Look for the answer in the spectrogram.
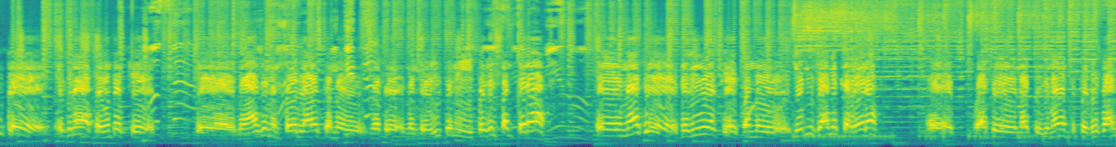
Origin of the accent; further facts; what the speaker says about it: Sonora, Mexico; born there; nace precisamente ahí en el pueblo de Ofreta, Sonora.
